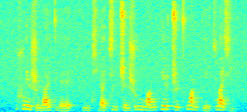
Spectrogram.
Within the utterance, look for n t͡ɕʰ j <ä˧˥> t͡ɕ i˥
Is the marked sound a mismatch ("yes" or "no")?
no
